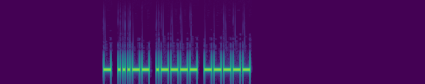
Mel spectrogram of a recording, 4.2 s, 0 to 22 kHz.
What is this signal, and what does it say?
Morse code, heard as a keyed tone, about 50 wpm, 700 Hz. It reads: T310
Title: Numbers - Contest Style - 4-Digit 50wpm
